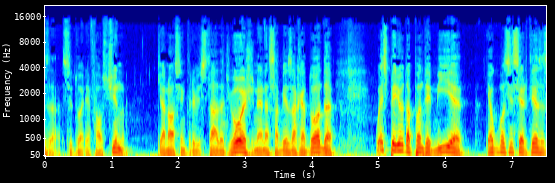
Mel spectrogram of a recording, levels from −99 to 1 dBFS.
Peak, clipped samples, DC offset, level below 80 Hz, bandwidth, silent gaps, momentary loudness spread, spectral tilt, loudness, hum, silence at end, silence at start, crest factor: 0 dBFS; under 0.1%; under 0.1%; -34 dBFS; 15 kHz; none; 14 LU; -7.5 dB/octave; -19 LUFS; none; 0 s; 0 s; 18 dB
